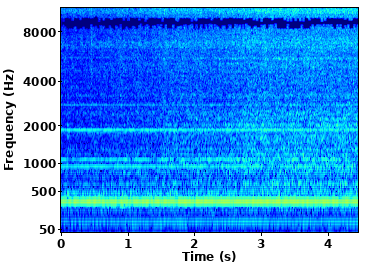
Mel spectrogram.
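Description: Treadmill DC motor on a metal lathe, fed by an SCR speed controller, running at low spindle speed with a steady electrical hum and whine over a light hiss. The fine speed knob is raising it from about 60 to nearly 300 rpm, but the hum holds the same pitch.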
